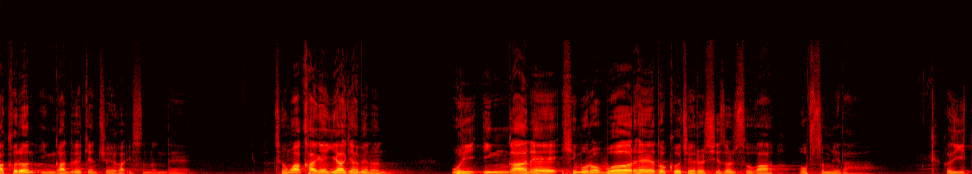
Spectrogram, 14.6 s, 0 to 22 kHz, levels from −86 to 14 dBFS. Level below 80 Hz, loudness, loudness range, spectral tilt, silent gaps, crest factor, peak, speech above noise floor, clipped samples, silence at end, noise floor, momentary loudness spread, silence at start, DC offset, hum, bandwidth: -64 dBFS; -27 LUFS; 11 LU; -6.5 dB/octave; none; 20 dB; -8 dBFS; 44 dB; under 0.1%; 0.1 s; -70 dBFS; 17 LU; 0 s; under 0.1%; none; 16 kHz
